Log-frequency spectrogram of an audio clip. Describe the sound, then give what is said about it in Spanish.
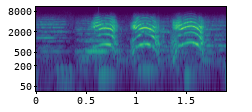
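Three evenly spaced meows from a kitten in an animated cartoon. Each is a high, clear, arched cry that rises and falls in pitch, at moderate loudness and with no talk over them. “¡Saludos, mi pequeño amiguito felino!”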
